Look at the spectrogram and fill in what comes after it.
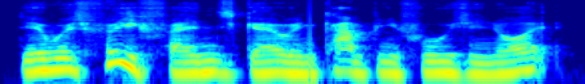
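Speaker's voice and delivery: Cockney accent. Reading a brief horror story aloud in a Cockney accent. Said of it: "Read in a Cockney voice".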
